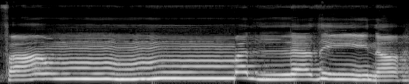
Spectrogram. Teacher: زبر ہے، آگے میم مشدد ہے، اس کے اوپر زبر ہے، حمزہ اور میم دونوں کو ملا کے پڑھیں گے، غنہ کریں گے، یہاں پر ادغام ہو رہا ہے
